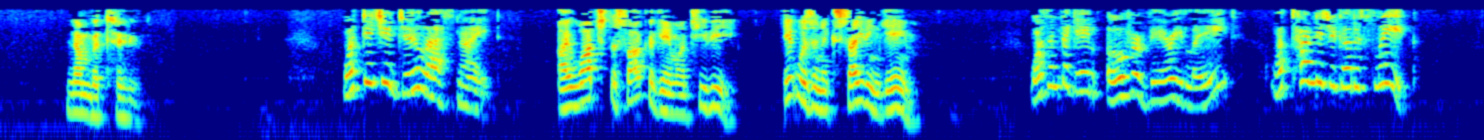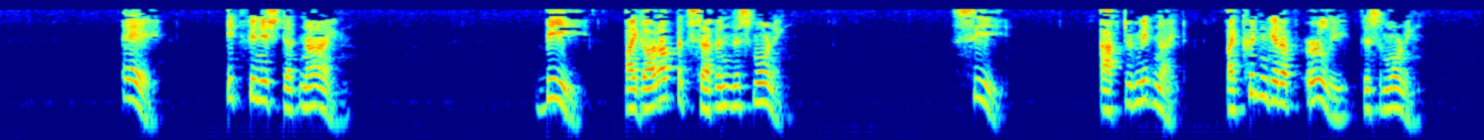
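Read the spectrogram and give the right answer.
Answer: C: After midnight. I couldn't get up early this morning.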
